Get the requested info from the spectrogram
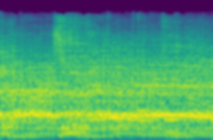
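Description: Rock band playing live with acoustic guitars, a voice holding one long sung note, and the stadium crowd singing along.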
